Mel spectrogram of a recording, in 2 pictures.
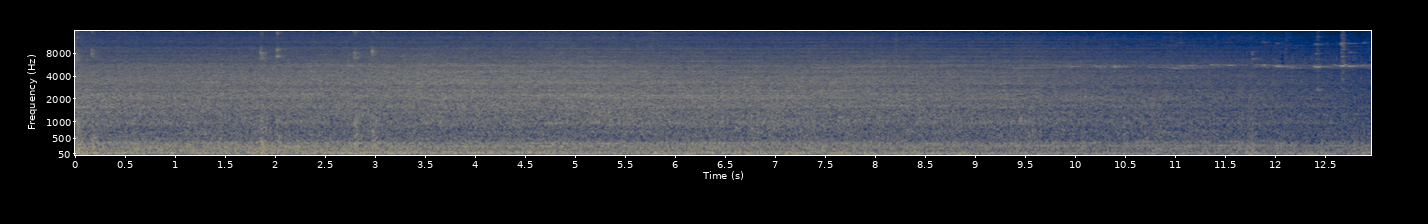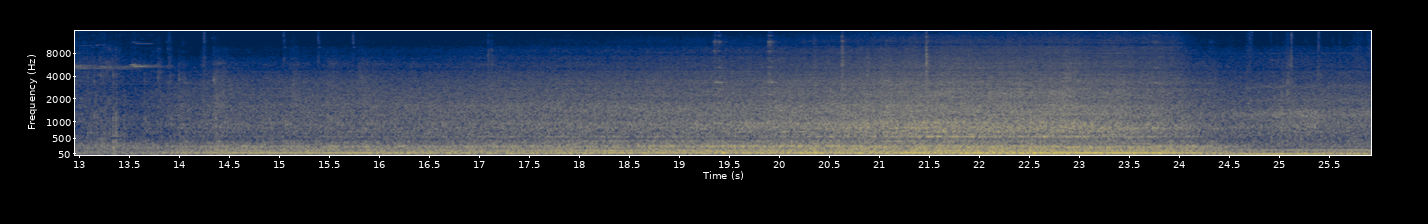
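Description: Passenger train coaches rolling past with steady wheel and rail noise. About halfway through this gives way to a deep, steady engine drone close by that grows louder, then drops near the end.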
